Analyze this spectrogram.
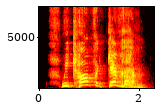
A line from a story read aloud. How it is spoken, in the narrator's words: screamed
